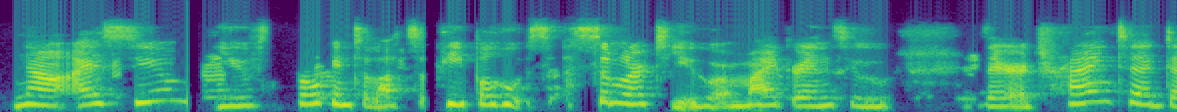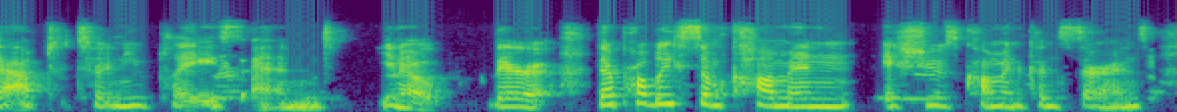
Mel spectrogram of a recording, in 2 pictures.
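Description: A woman hosting a podcast, giving the intro and then interviewing her guest with warm encouragement and quick mm-hmms. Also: fairly high pitch, creaky, slightly rough. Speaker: podcast host. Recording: faint music under the voice.

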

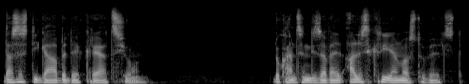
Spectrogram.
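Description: A man's voice: deep voice, little pitch movement, moderate pace, no room sound, clean studio sound. A man in his thirties hosting a podcast, giving an intense, preachy motivational monologue with swearing and English phrases mixed in. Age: 30s. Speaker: podcast host. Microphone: podcast microphone.

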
